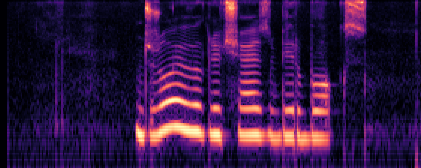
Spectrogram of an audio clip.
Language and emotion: Russian, sad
